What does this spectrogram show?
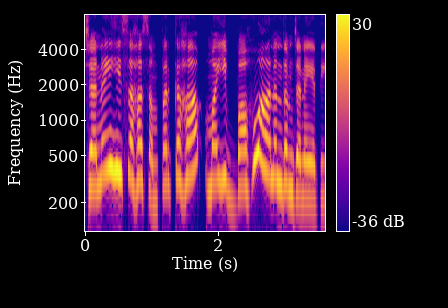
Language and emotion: Sanskrit, happy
